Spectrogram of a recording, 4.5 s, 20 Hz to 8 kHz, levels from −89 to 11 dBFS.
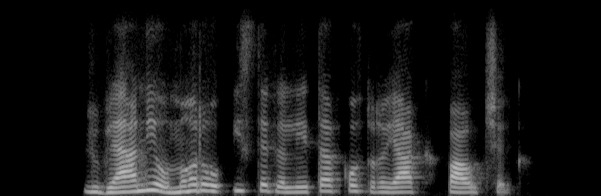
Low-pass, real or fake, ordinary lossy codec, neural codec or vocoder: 7.2 kHz; fake; Opus, 24 kbps; codec, 16 kHz, 0.8 kbps, ZipCodec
